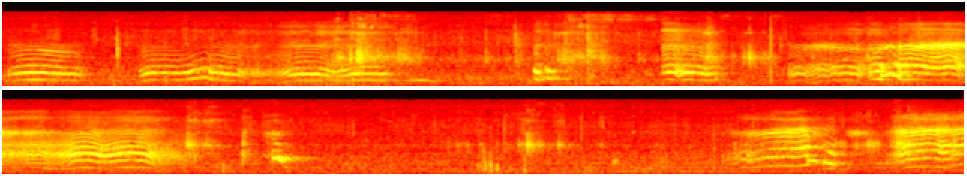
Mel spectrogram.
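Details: Infant girl fussing and hiccuping: rising and falling fussy cries and whimpers in bursts with quieter pauses, a frustrated, unsettled cry in a small room.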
